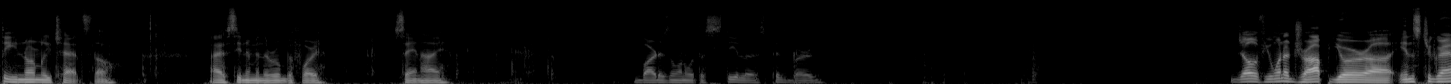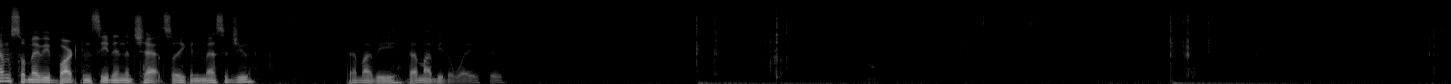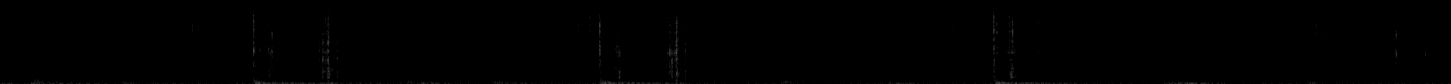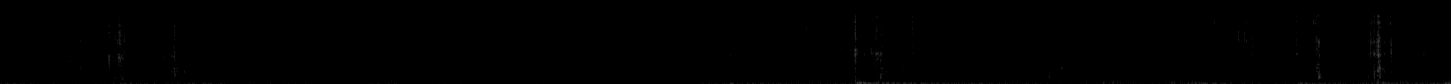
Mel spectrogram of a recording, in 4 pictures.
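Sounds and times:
foil wrappers tearing and crinkling: 0:03.3 - 0:04.0, 0:17.0 - 0:18.0, 0:20.0 - 0:23.2, 0:24.0 - 0:29.4, 0:30.2 - 0:33.1, 0:33.9 - 0:36.8, 0:37.8 - 0:45.8, 0:50.8 - 0:54.3, 0:55.0 - 0:58.0.

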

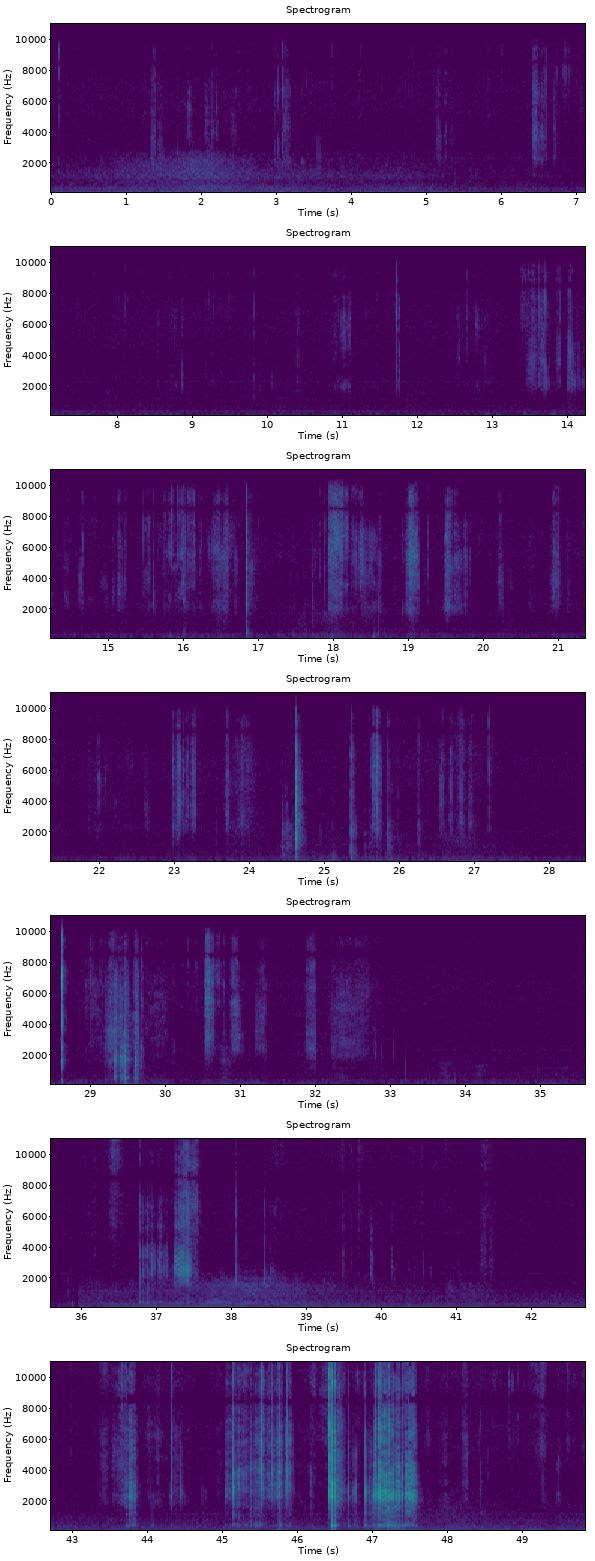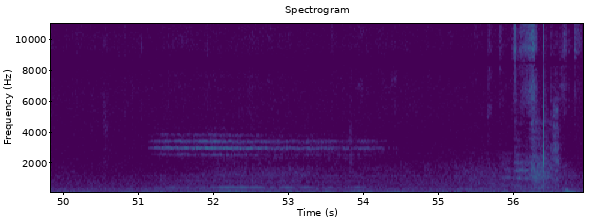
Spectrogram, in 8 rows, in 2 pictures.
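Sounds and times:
fishing line rustling and scraping: 0:17.7 - 0:20.3, 0:36.2 - 0:42.0, 0:43.3 - 0:50.8, 0:53.6 - 0:56.9.

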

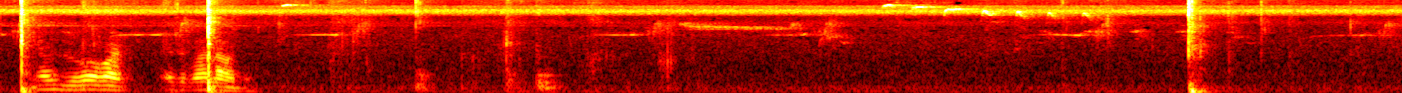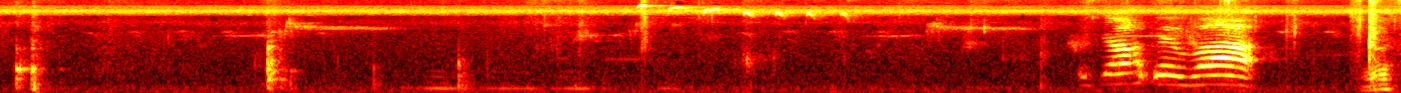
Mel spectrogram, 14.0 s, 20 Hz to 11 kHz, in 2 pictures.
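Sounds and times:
machete striking a tree stump: 0:00.0 - 0:00.4, 0:01.0 - 0:01.2, 0:05.9 - 0:06.2
crickets droning: 0:00.0 - 0:14.0.

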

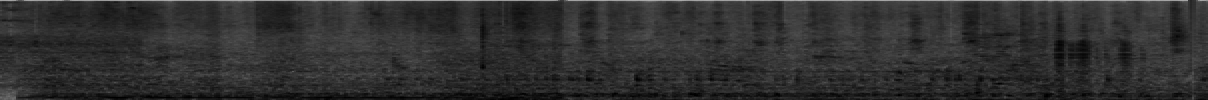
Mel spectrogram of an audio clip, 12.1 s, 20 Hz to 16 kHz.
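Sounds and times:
metro train running: 0:00.0 - 0:12.0.

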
